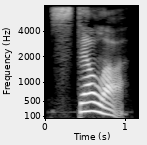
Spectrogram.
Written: stella

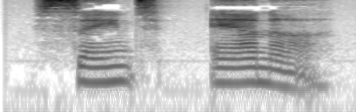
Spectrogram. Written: saint anna

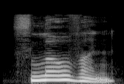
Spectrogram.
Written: Slovan

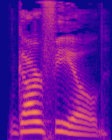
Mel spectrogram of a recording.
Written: Garfield

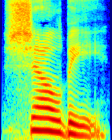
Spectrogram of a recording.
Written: shelby

